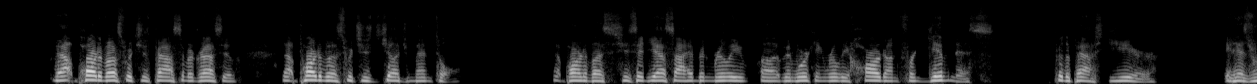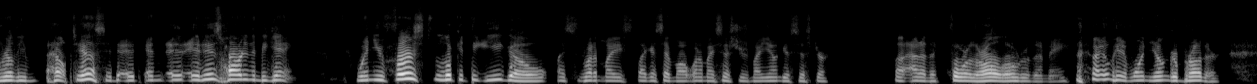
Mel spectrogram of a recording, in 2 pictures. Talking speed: 210 wpm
